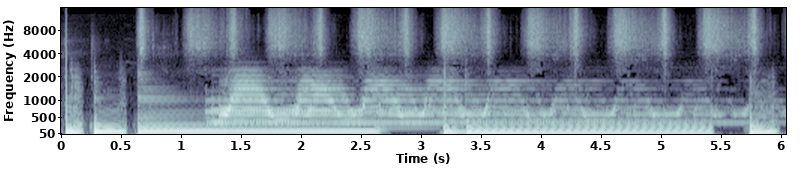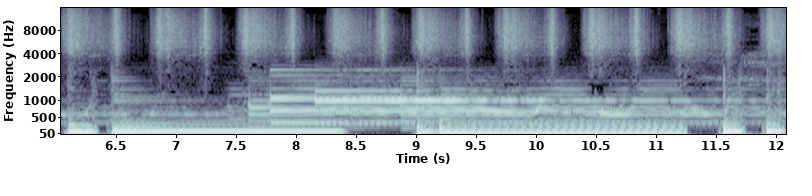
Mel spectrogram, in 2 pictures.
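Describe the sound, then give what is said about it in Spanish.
A Mexican song opens with a loud instrumental intro: deep sustained bass notes, a bright melodic line above, and steady percussive strikes in a regular rhythm, with no singing yet. “así que les voy a poner una cancioncita, una pequeña pausa musical y volvemos en unos minutitos, así que disfruten la canción”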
